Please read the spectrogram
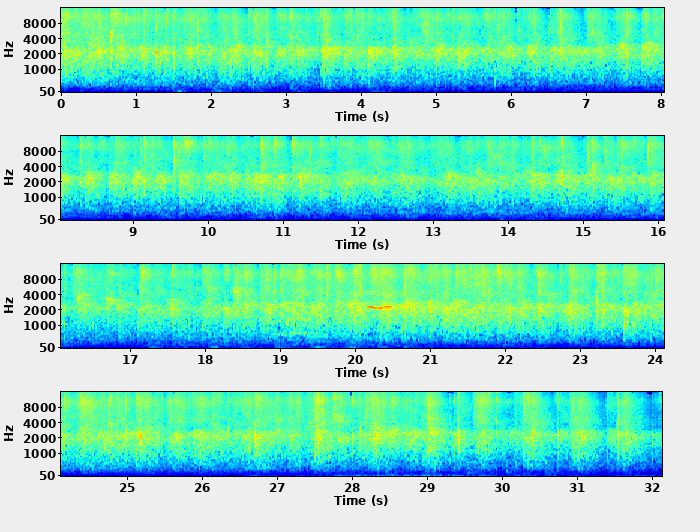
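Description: Audience applause: steady, continuous clapping from a concert audience that keeps up without a break as the performers take their bows.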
